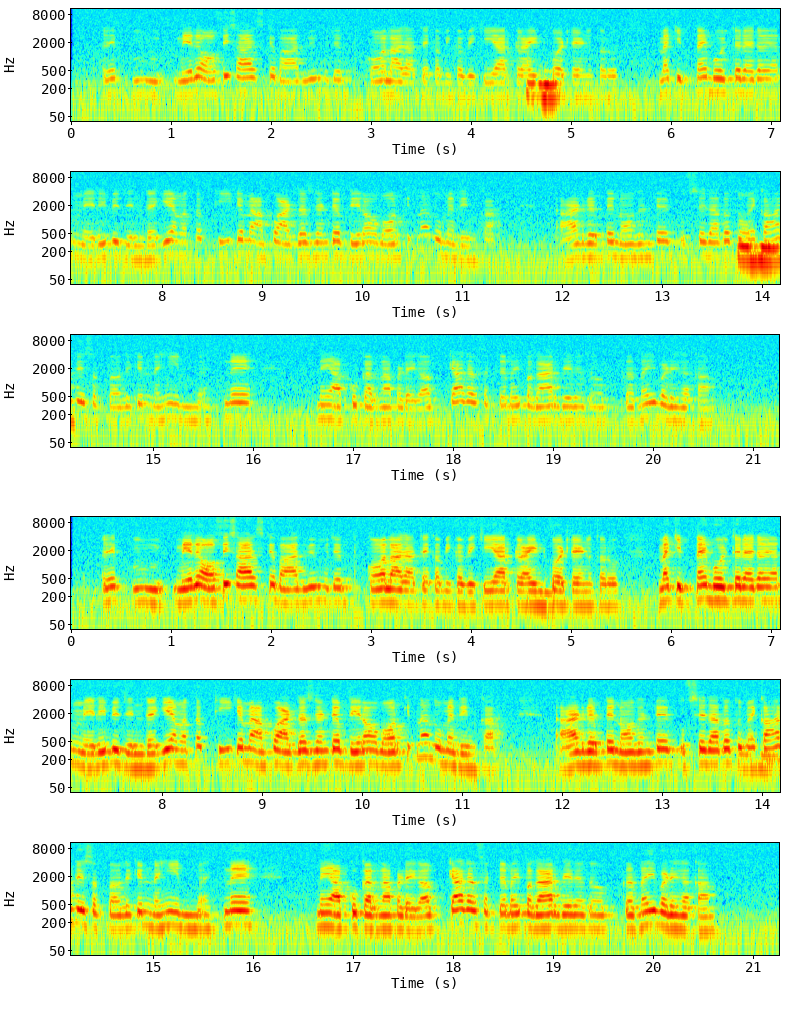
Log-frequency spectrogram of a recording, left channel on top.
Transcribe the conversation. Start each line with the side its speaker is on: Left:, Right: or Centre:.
Right: अरे म- मेरे ऑफिस आवर्स के बाद भी मुझे कॉल आ जाते हैं कभी कभी कि यार क्लाइंट
Left: हम्म
Right: को अटेंड करो मैं कितना ही बोलते रह जाऊँ यार मेरी भी जिंदगी है मतलब ठीक है मैं आपको आठ दस घंटे अब दे रहा हूँ अब और कितना दूं मैं दिन का आठ घंटे नौ घंटे उससे ज्यादा तो
Left: हम्म
Right: मैं कहाँ
Left: हम्म।
Right: दे सकता हूँ लेकिन नहीं मैं इतने नहीं आपको करना पड़ेगा अब क्या कर सकते हैं भाई पगार दे रहे हैं तो अब करना ही पड़ेगा काम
